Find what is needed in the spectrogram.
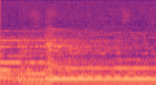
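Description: Electric guitar playing slow, sustained chords as a song begins, moving to a new chord about half a second in and letting it ring.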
